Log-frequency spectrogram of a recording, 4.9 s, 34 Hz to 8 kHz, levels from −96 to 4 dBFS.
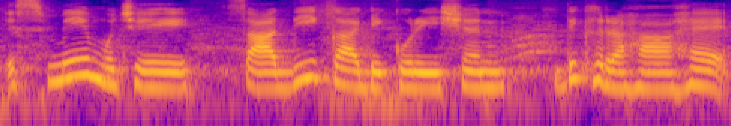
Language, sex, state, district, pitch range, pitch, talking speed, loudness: Hindi, female, Madhya Pradesh, Katni, 175-225 Hz, 185 Hz, 100 wpm, -17 LUFS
